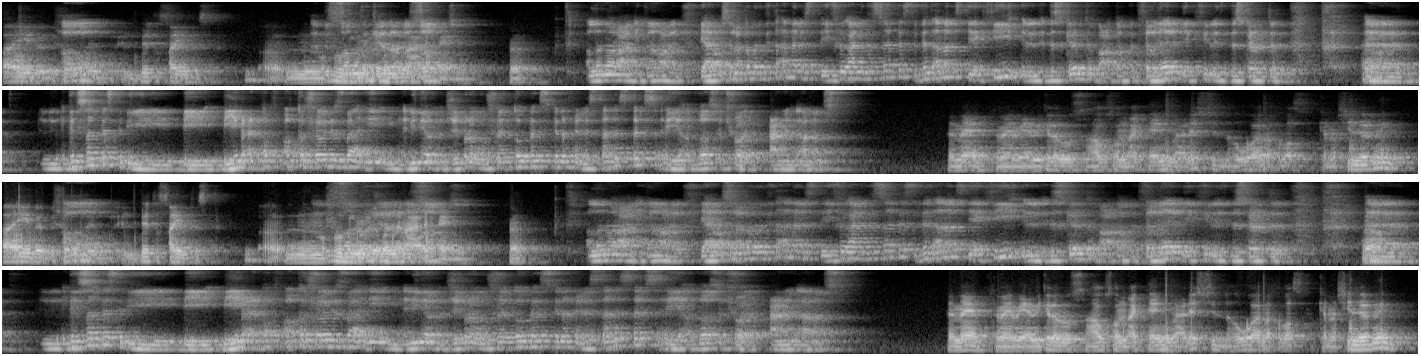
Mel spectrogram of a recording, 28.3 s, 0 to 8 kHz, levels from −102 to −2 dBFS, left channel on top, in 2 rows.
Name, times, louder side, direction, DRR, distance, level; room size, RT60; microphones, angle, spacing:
voice 1, 0.0-2.0 2.4-4.6 5.1-5.2 13.6-13.8 23.6-28.1, right 3 dB, 70° right, 8 dB, 0.7 m, -29 dB
voice 2, 0.6-0.9 3.1-4.3 5.8-14.0 14.5-22.5, left 1 dB, 75° left, -2 dB, 2.2 m, -31 dB
8.6 x 6.9 x 3.1 m, 0.96 s
head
